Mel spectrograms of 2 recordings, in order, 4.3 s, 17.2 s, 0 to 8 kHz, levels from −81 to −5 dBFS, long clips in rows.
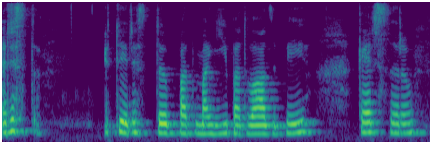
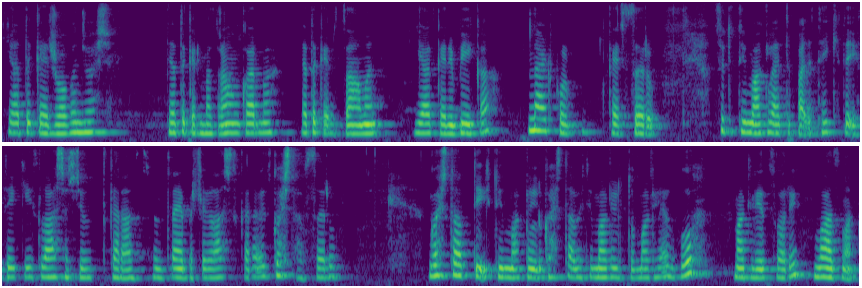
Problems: none marked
